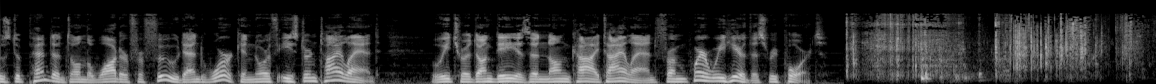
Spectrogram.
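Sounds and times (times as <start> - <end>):
speech: 0.0 - 8.3
panning for gold in river gravel: 8.4 - 11.5.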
